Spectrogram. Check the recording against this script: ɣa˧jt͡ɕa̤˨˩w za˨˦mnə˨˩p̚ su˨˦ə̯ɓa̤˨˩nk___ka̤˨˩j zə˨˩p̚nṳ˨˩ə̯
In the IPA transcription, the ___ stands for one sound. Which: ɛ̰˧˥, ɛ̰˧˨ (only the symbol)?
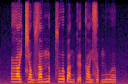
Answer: ɛ̰˧˥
